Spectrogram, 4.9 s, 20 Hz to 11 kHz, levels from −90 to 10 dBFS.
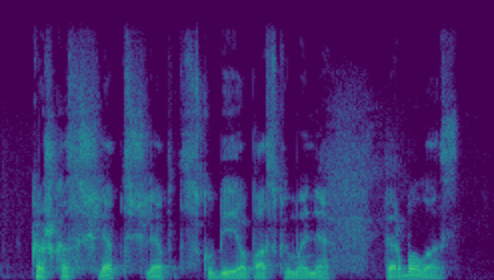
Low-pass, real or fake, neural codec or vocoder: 9.9 kHz; fake; vocoder, 44.1 kHz, 128 mel bands every 256 samples, BigVGAN v2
